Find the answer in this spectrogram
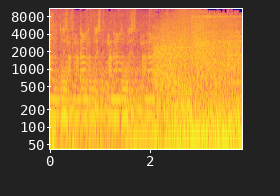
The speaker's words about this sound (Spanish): Pero un día mis sueños fueron interrumpidos por unos disparos que no cesaban.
